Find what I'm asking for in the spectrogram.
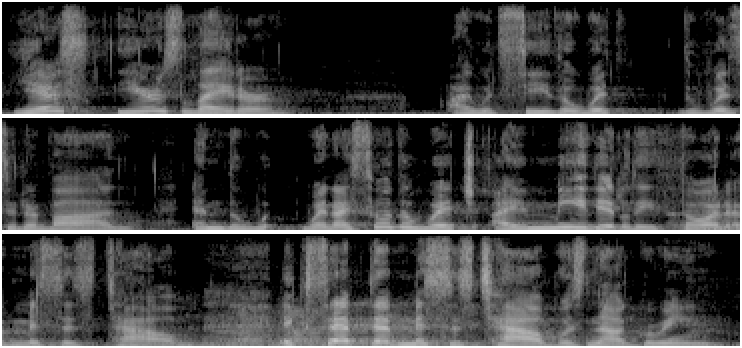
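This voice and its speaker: An older woman reading her own memoir aloud on a library theater stage speaks at a normal speed in a voice on the high side. Having emigrated from Greece to the United States as a child, with Greek or Italian as her first language, she narrates expressively to the live audience and acts out the dialogue she remembers.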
